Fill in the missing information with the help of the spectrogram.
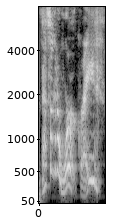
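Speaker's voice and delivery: high-pitched, doubtful mock query; skeptical aside. Jen breaking the fourth wall, doubtful. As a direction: imitate an incredulous check with the viewer. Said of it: "Jen does a fourth wall break".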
